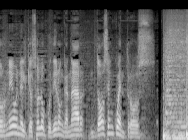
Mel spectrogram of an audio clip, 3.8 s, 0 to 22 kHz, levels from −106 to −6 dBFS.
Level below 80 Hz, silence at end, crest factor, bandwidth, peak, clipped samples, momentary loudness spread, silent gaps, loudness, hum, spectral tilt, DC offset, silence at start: -34 dBFS; 0 s; 20 dB; 16.5 kHz; -4 dBFS; under 0.1%; 6 LU; none; -24 LUFS; none; -4.5 dB/octave; under 0.1%; 0 s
